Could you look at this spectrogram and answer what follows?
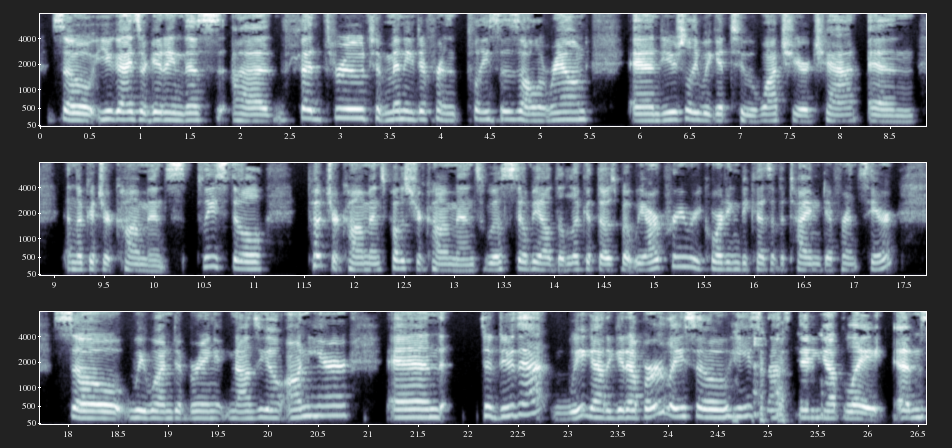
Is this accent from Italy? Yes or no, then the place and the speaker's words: yes; Sicily, Italy; also born or lived in Chicago, United States; now in United Kingdom; I was kind of born and raised in Sicily, but my mom is from Chicago, also originally from Sicily.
